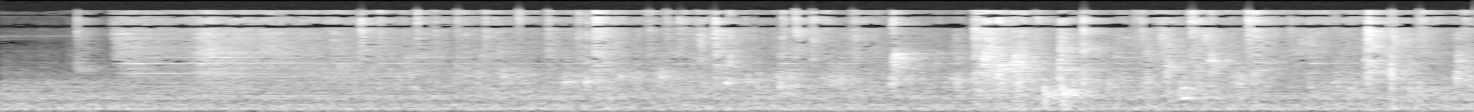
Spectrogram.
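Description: Egg frying in hot olive oil in a frying pan: the oil starts sizzling about half a second in as the egg drops in, with a dense crackle of spattering pops that grows louder and busier a few seconds later.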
